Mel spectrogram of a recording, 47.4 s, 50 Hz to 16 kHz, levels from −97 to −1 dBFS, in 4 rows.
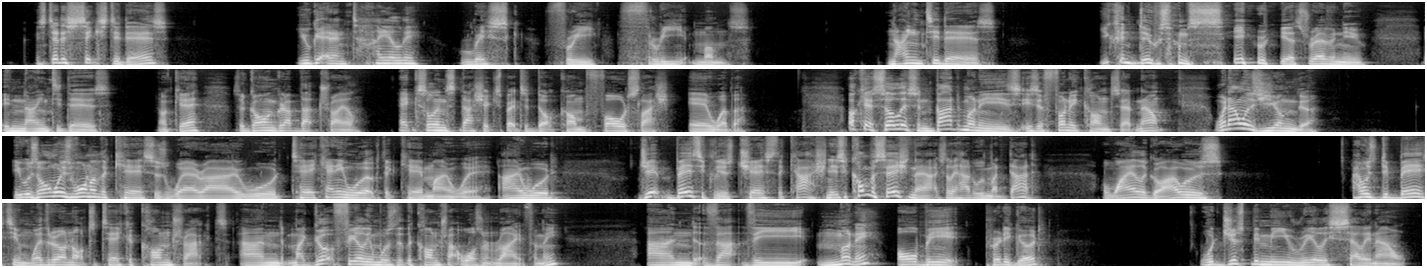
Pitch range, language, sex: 120-160 Hz, English, male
